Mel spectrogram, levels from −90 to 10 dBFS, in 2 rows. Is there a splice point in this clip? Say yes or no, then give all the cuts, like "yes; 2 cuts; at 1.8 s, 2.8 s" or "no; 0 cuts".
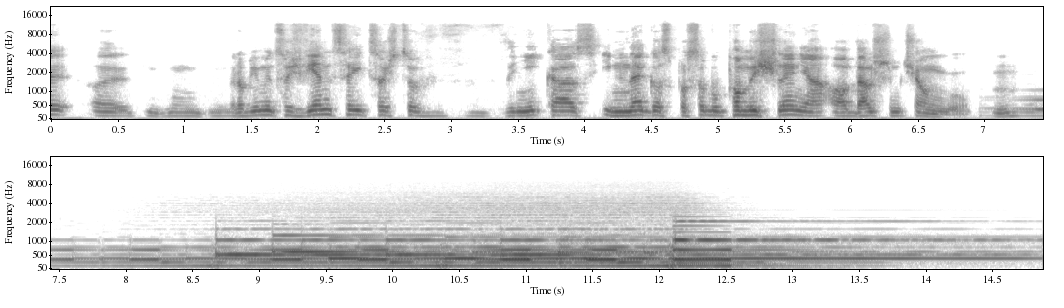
yes; 1 cut; at 7.3 s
